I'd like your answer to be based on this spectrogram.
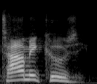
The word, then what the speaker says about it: Kuhse: Here's what I like about St. Mary's there's a kid named Tommy Kuhse. Tommy Kuhse, it's not Bob Cousy's son. It's not Bob Cousy's grandson. It's spelled like K U S H E.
